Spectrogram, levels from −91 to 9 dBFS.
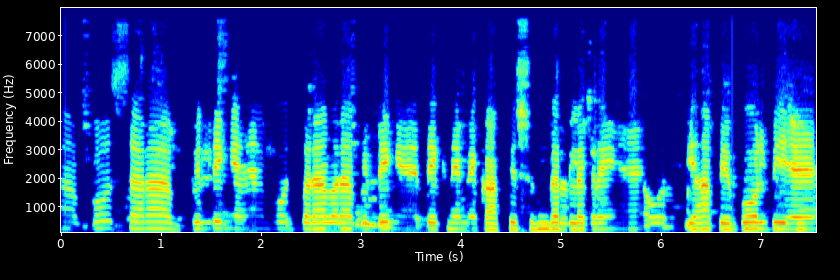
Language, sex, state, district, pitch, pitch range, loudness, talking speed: Hindi, female, Bihar, Kishanganj, 220 Hz, 215-230 Hz, -19 LUFS, 165 wpm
